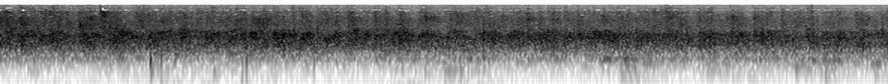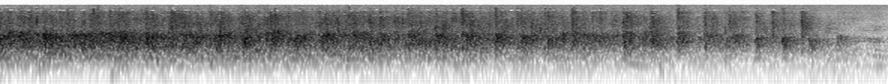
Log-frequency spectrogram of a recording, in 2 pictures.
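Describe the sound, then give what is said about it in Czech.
Sustained audience applause after a contribution to a Christmas program: dense, steady clapping from many hands, loud and even for most of its length, thinning into more distinct individual claps as it tapers off at the end. “Vyjádřili jste to potleskem, to k tomu patří.”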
